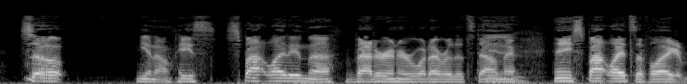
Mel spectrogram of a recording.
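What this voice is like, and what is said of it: Usual voice. Nothing is said of it.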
